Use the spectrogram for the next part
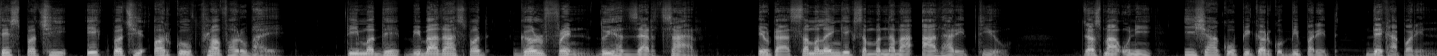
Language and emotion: Nepali, neutral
